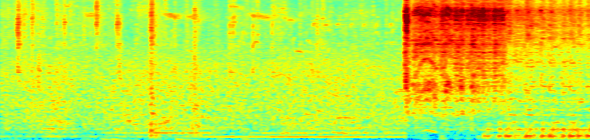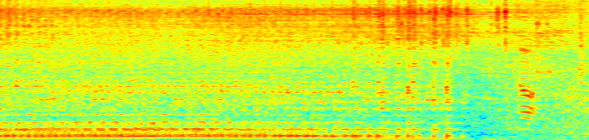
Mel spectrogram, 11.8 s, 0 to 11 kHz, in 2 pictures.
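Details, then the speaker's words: Nissan Skyline R32 GTS with swapped RB25 inline-six: lumpy loping idle running on three cylinders, then dies; coil packs suspected failed from heat. "I guess we'll start up and show you what it sounds like running on three cylinders"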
